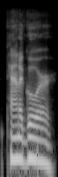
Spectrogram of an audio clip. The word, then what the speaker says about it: Panagore: Panagore. Panagore. It's Panagore. It's a made up Greek name as opposed to an Italian name.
